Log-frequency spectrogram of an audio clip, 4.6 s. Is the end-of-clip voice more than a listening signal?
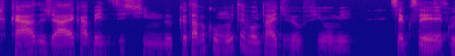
Yes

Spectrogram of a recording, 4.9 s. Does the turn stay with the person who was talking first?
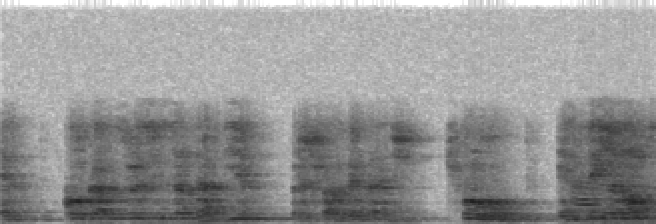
Yes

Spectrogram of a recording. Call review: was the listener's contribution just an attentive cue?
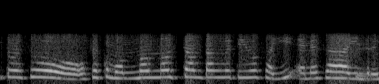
Yes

